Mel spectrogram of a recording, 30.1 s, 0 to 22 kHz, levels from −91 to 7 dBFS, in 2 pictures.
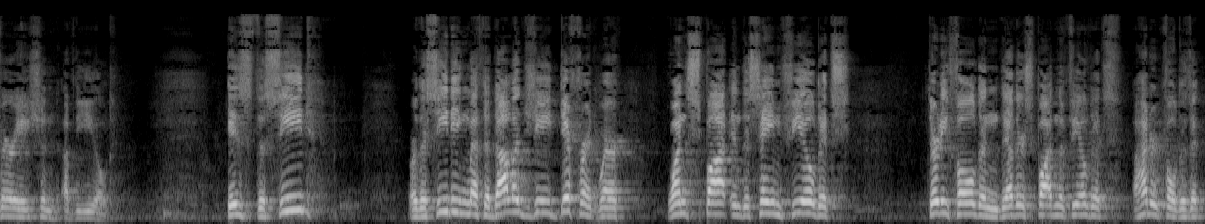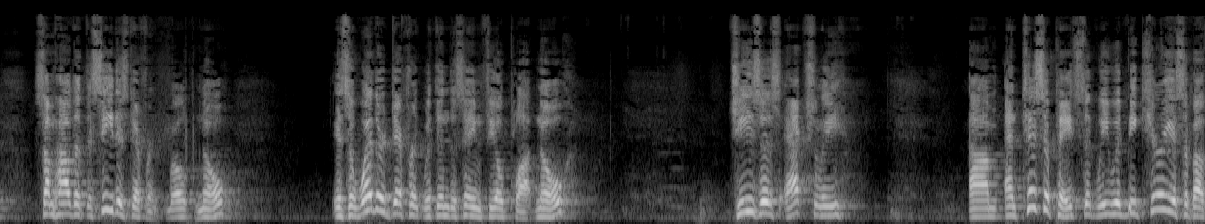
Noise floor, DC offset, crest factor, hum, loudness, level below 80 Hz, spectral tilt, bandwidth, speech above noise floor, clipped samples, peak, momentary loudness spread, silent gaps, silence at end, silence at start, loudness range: -64 dBFS; under 0.1%; 18 dB; none; -22 LUFS; -66 dBFS; -4.5 dB/octave; 16.5 kHz; 43 dB; under 0.1%; -4 dBFS; 12 LU; none; 0 s; 0 s; 4 LU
